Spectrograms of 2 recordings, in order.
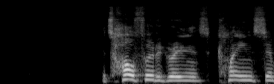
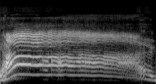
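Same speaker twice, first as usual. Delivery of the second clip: very high, loud, long cry; triumphant "aah" shout; 5 dB louder than usual. Real, not acted. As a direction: cry out as the joke lands. Gets the pun.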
